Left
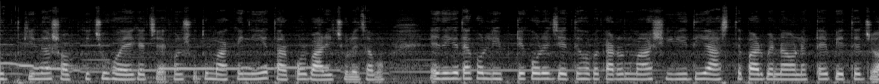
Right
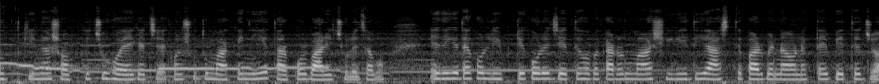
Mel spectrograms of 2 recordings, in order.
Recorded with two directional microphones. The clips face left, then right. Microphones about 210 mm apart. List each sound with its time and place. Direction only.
0.4 s a woman's voice: 35° left (ahead or behind)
